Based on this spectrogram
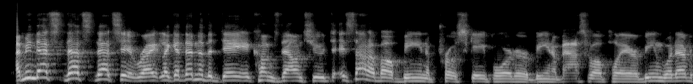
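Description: Against noticeable background noise, a man talks at a very fast pace with hardly any pauses, his high pitch moving in very wide swings. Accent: American. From Wisconsin. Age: 30s. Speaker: pro skateboarder. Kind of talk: casual interview.

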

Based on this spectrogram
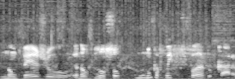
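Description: A man is speaking. Music plays in the background. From Northeast Brazil (Maceió, Alagoas). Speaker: metal podcast host. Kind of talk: casual chat. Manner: animated.

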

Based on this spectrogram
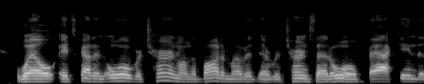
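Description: A man with an American accent speaks at a medium pitch and a fairly quick pace, his dark, mellow tone delivered in monotone, flat intonation over a quiet background, with a dry, close sound and no echo. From Florida. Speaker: industrial refrigeration mechanic. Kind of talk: technical interview. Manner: halting.

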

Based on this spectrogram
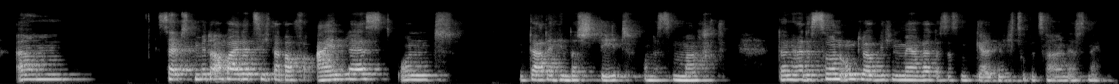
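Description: A woman speaks slowly-paced, somewhat breathy and at a medium pitch. Her intonation is monotone and flat, with audible room echo around her. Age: 30s. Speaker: business owner and coaching client. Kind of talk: interview.

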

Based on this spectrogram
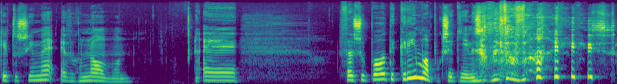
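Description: A woman talks at a fairly slow pace with a medium pitch and very wide pitch swings. She leaves long, frequent pauses. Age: 30s. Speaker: journalist and presenter. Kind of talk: casual chat.

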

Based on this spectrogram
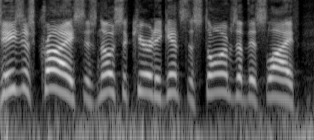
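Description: Audible room echo surrounds a man speaking at a high pitch with an American accent. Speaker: evangelist. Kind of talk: sermon.

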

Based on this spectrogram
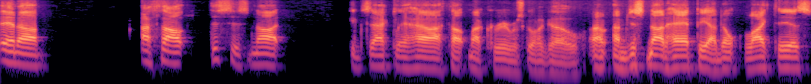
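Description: A man with a Southern US accent speaks at medium pitch and a moderate pace. His intonation is lively, broken by long, frequent pauses. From US South, northern Mississippi. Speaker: independent pharmacy owner. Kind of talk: interview.

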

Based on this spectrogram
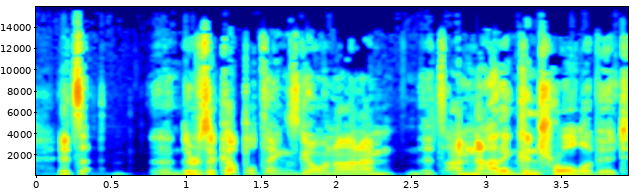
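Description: A man with an ordinary speaking voice talks at a medium pitch and a moderate pace, with an American accent. His intonation is lively. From Iowa, US Midwest. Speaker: podcast co-host. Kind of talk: casual chat.

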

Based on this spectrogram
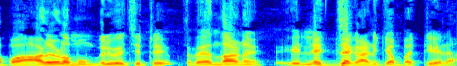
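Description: Against a quiet background, a man talks at medium pitch in a dry, close sound with no echo. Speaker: retired schoolteacher and science movement activist. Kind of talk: interview.

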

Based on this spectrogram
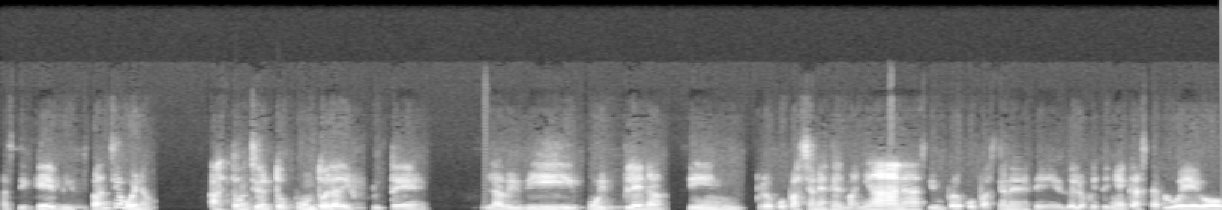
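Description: Her pitch fairly low and her intonation fairly even, a woman speaks at a moderate pace. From Argentina. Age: 20s. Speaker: prophet and social media preacher. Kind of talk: interview testimony. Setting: live video stream. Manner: hesitant, many fillers.

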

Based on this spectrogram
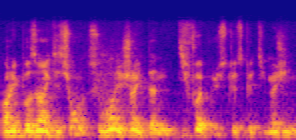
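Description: A man talks at a very fast pace and medium pitch with lively intonation. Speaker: business school student. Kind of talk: group discussion.

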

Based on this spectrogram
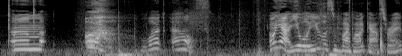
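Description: This woman talks in a raised, projected voice with a high pitch, very wide pitch swings, a very slow pace and long, frequent pauses. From Canada. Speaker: podcast host and jiu jitsu practitioner. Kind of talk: casual interview.

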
